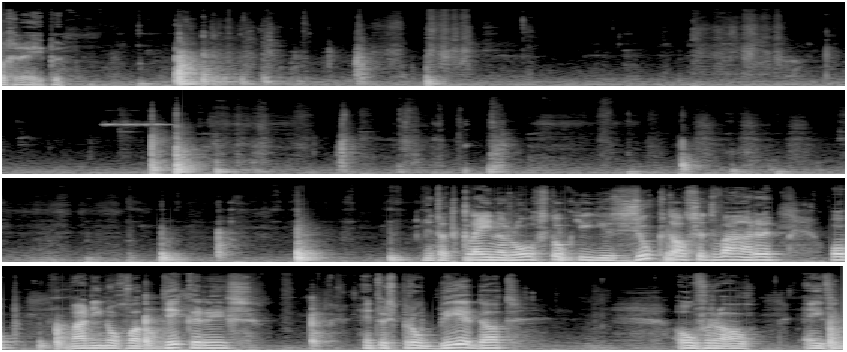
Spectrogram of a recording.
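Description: A wooden rolling pin knocks on a table.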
